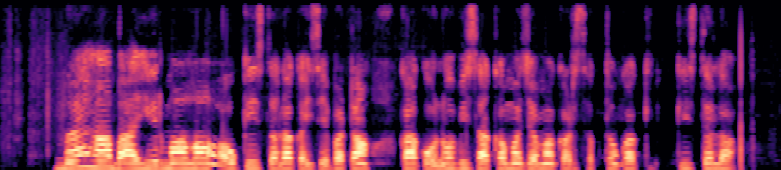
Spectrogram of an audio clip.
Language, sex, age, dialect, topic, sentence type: Chhattisgarhi, female, 51-55, Western/Budati/Khatahi, banking, question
